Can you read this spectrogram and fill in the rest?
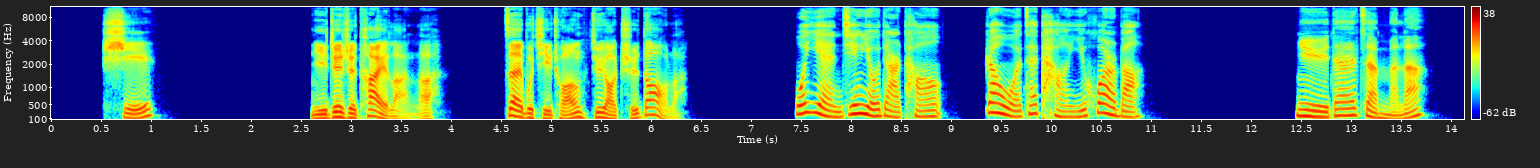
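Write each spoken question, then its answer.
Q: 女的怎么了?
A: 眼睛有点疼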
